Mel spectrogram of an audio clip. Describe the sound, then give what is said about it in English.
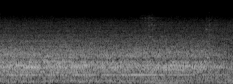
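A steady, fairly loud mechanical drone of construction noise, a broad rumbling wash with a low groaning hum running through it, continuous for the whole stretch with no voices. “I guess that's construction noise up there, although it sounds like a sea monster, doesn't it?”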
